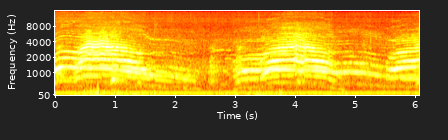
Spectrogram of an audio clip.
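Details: Cats calling in the mating season with wavering, moaning yowls that rise and fall, overlapping cries in close sequence, low thuds and a constant hum beneath.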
